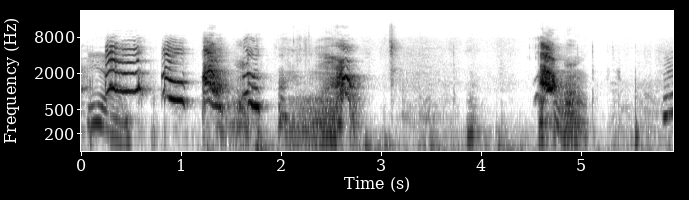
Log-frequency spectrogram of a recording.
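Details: Five-week-old Old Family Red Nose Pit Bull puppies from Abby and Ragnar's litter give high, wavering whines and short yelps, several in quick succession, with a woman's voice talking to them between the cries.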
